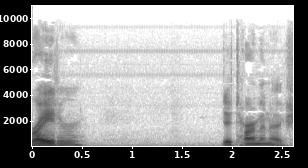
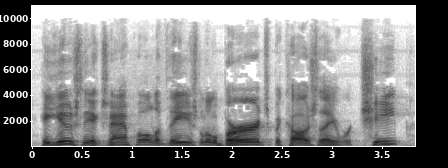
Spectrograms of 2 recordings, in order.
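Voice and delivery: raised, loud pulpit voice; forceful preaching; 6 semitones higher, 8 dB louder than usual. Acted. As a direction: preach it out, pitched high.

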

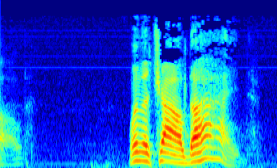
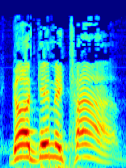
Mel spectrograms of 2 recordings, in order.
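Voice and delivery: loud plea; 4 semitones higher, 7 dB louder than usual. Acted.

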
